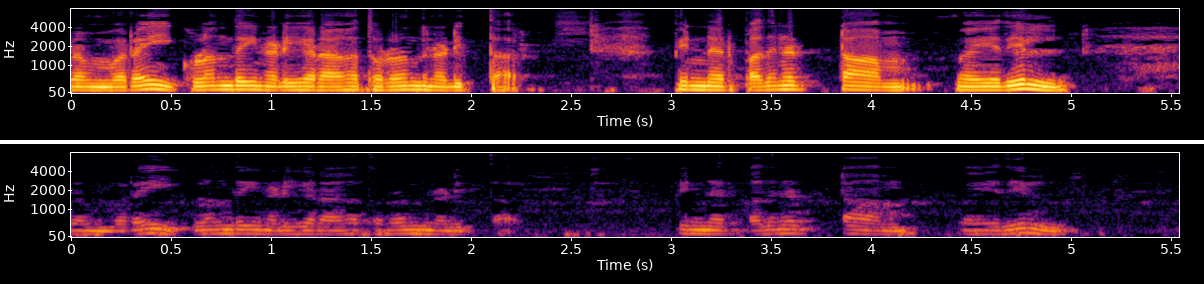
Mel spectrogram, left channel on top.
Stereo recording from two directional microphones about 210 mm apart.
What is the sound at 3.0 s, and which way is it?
Speech, 50° left (ahead or behind).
